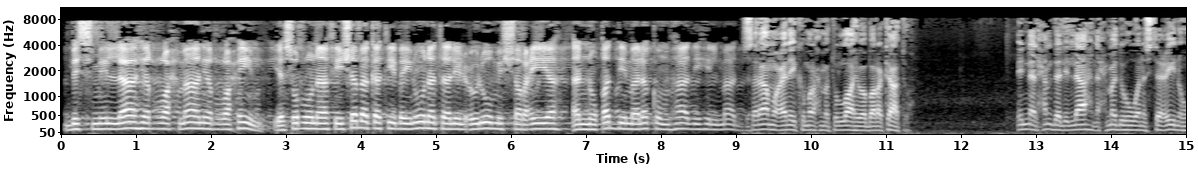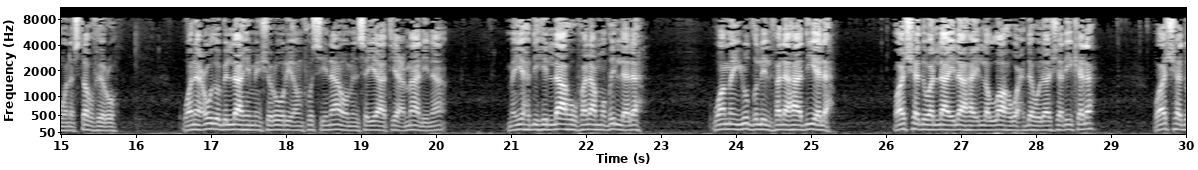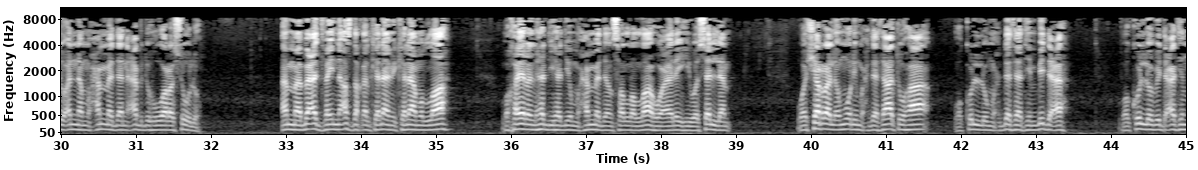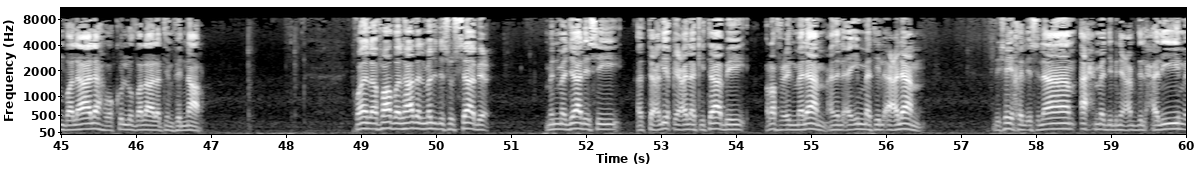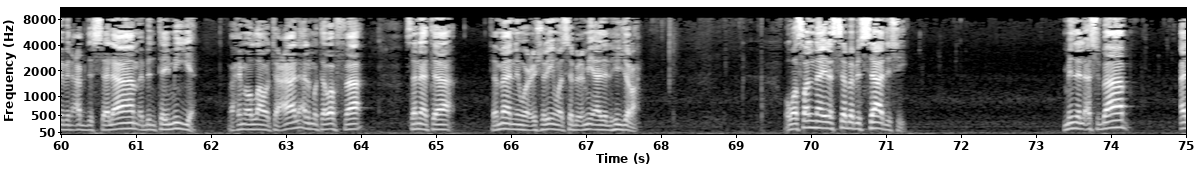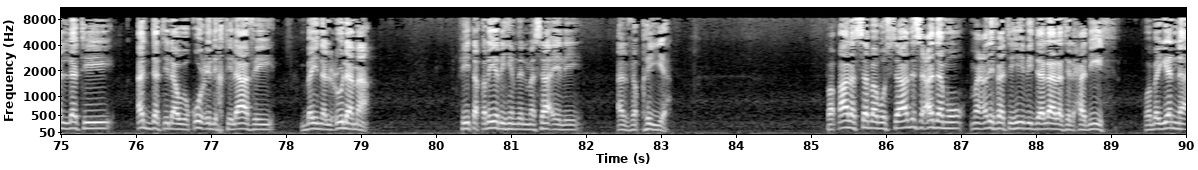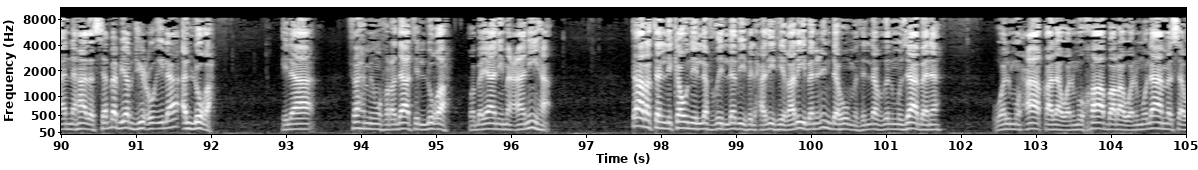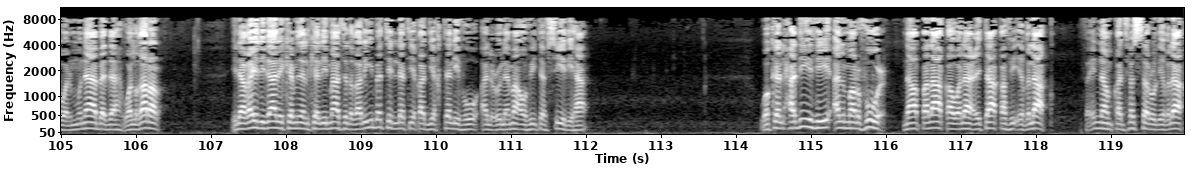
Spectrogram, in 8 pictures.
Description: شرح كتاب رفع الملام عن الأئمة الأعلام ـ الدرس 7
